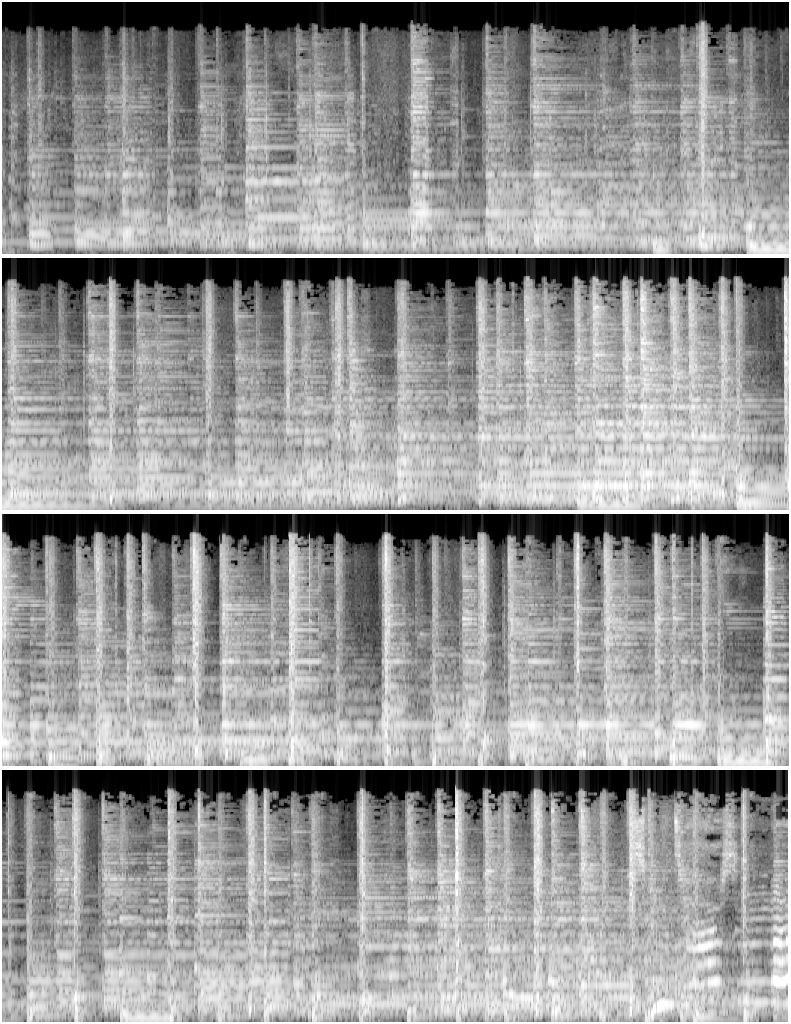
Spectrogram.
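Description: Instrumental intro of a live folk song: strummed acoustic guitar with banjo, and an upright bass that comes in with low notes about seven seconds in.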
